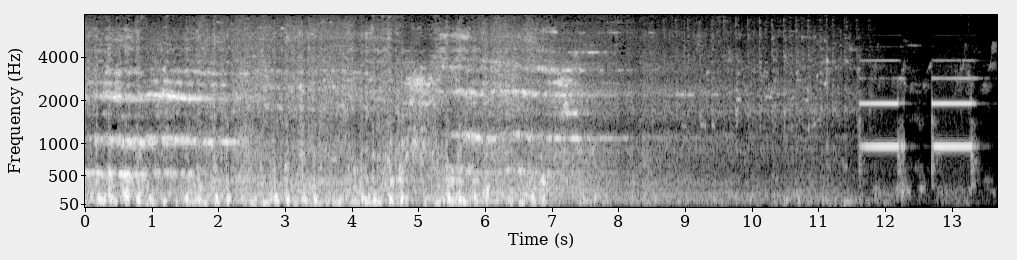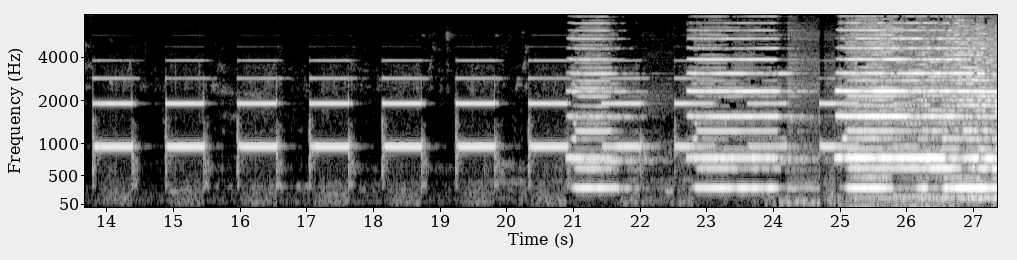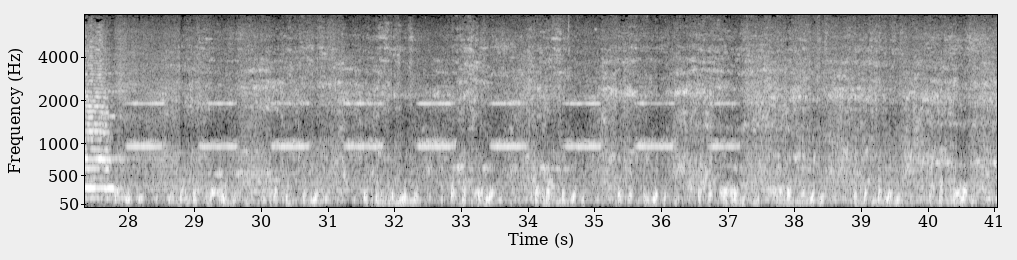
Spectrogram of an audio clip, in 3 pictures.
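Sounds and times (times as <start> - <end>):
train wheels rumbling on rail: 0.0 - 12.6, 22.5 - 41.0
level-crossing warning beeper: 11.6 - 37.8
train horn blasts: 20.8 - 28.5.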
